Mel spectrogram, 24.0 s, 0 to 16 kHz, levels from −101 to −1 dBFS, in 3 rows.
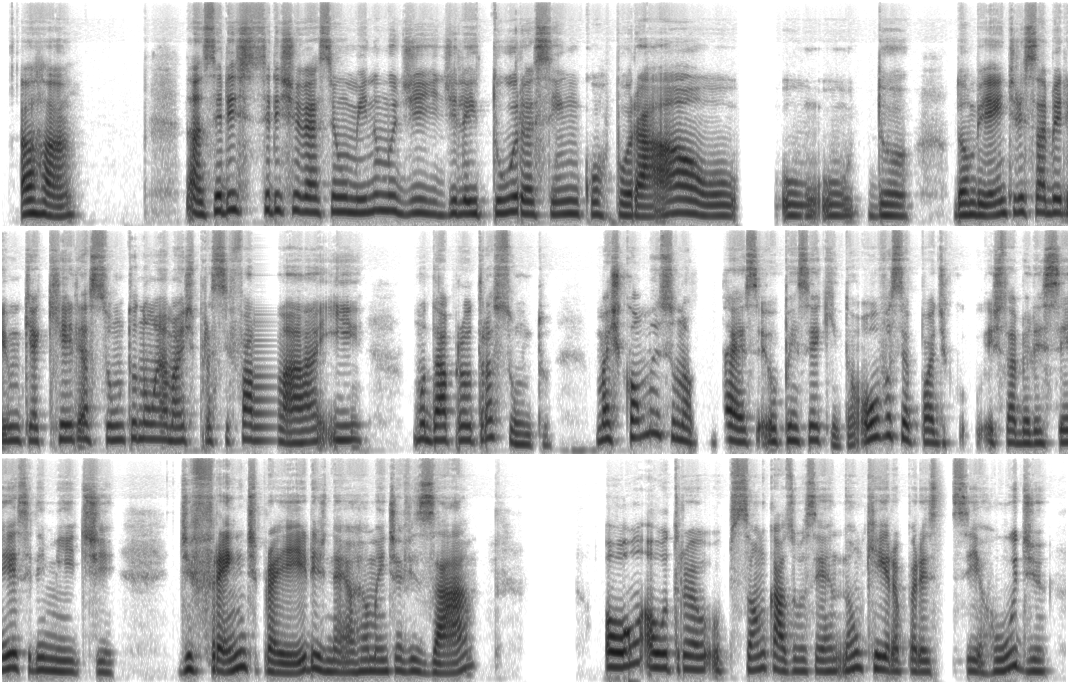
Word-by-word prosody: Aham. 195 -4 +4 0.8
Não, 205 -4 +4
se 195 - +1
eles 260 0 +3
se 270 - -3
eles 260 -2 0
tivessem 240 -3 +1
o 240 - +1
mínimo 250 +3 0
de 215 -1 -3
de 200 +3 -3
leitura 210 +2 +1
assim 200 +1 -1
corporal 195 +1 +2
ou 175 0 -3 0.3
ou 180 -1 -4
ou 90 +1 -6
do 175 -1 -3 0.3
do - - +1
ambiente, 190 +3 +2
eles 235 0 0
saberiam 225 -1 0
que 225 +1 -1
aquele 245 +3 -1
assunto 240 +1 -2
não 255 0 -1
é - - +2
mais 220 -1 0
pra - - -8
se 215 0 -4
falar 215 -4 +1
e 235 -1 -3 0.3
mudar 235 -2 +3
pra 235 0 -3
outro 235 +4 -1
assunto. 170 - -5 0.3
Mas 245 +2 +2
como 285 +4 0
isso 315 -5 -3
não 225 -3 +1
acontece, 200 +2 -1
eu 215 -2 0
pensei 230 +2 -1
aqui: 220 - -11
"Então, 150 +2 -8
ou 255 +4 +4
você 290 -4 0
pode 195 -4 -4 0.2
estabelecer 190 0 -1
esse 230 -2 +2
limite 175 -4 -3 0.4
de 210 +5 +2
frente 205 +3 +4
pra 180 -3 +3
eles, 185 +8 +3
né, 180 -1 -1
realmente 185 +2 -1
avisar, 180 - +2 1.0
ou 255 +5 +6
a - - +3
outra 225 -3 +2
opção, 210 +1 -3
caso 195 -5 +1
você 185 0 -3
não 205 +5 -1
queira 220 -4 +1
parecer 175 0 -4
rude, 185 - -2
210 Hz, 170 wpm, -22 LUFS, 185-235 Hz, 1.0 s, ou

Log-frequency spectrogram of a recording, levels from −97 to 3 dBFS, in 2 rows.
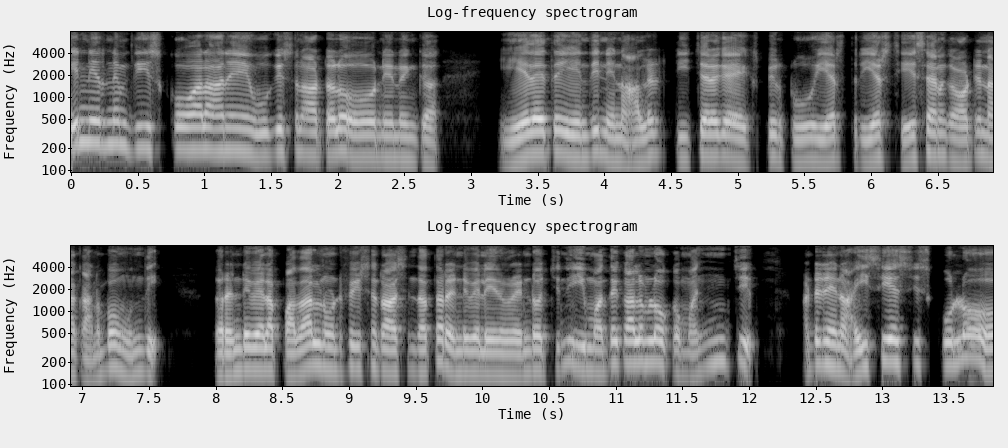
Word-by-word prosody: నిర్ణయం 230 -1 0
దీసుకోవాలా 195 -1 0
అనే 190 0 -1 0.2
ఊగిసిలాటలో, 175 0 +1 0.3
నేను 145 0 -2
ఇంక 135 -1 -5 0.7
ఏదైతే 170 +3 +6
ఏంది 150 +3 -1
నేను 140 -2 -2
ఆల్రెడీ 155 +6 -3
టీచర్‌గా 155 +2 +2
ఎక్స్‌పీ‌ర్ 155 +3 -8
2 130 - -4 0.2
ఇయర్స్, 135 +1 -2
3 - - -11
ఇయర్స్ 145 +1 -1
చేశాను 160 +2 0
గాబట్టి, 130 +5 -1
నాకు 140 - -1
అనుభవం 170 -3 -1
ఉంది. 145 +1 -5 0.5
2000ల 155 +3 +4
పదాలు 160 +7 +4
నోటిఫికేషన్ 165 +1 -2
రాసిన 150 +1 +2
తర్వాత 150 +8 +1
2022 140 0 +1
వచ్చింది. 185 +6 -11
ఈ - - +2
మధ్య 150 +6 +2
కాలంలో 200 0 +4
ఒక - - -5
మంచి 195 - -6 0.4
అంటే 195 - -1
నేను 170 -3 +3
ఐసిఎస్‌సి 195 +2 0
స్కూల్‌లో 185 -11 -1
160 Hz, 160 wpm, -22 LUFS, 145-185 Hz, 0.7 s, ఏదైతే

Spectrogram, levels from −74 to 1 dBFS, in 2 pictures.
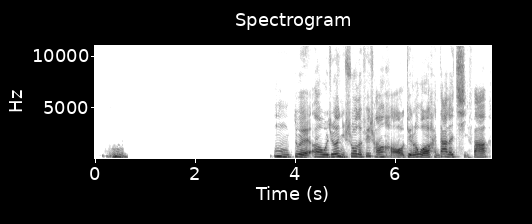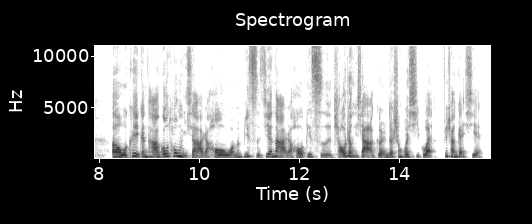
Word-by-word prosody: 嗯。 245 -6 -4 2.9
嗯， 255 -6 +2
对， 225 -7 +4
呃， 235 -2 0
我 215 -1 +3
觉 220 +2 0
得 250 +2 +5
你 230 -5 0
说 260 +5 -1
得 220 -2 +1
非 275 +5 -3
常 225 -3 -1
好， 215 - +1
给 200 +4 +3
了 210 +3 +3
我 195 -4 +6
很 190 - -8
大 245 +3 +2
的 215 -1 +1
启 220 -8 -5
发。 195 +9 +1 0.4
呃， 225 -1 +6
我 210 -1 +4
可 240 - -5
以 260 - +3
跟 225 +1 -2
他 225 -1 +1
沟 260 +3 +2
通 275 -1 +3
一 - - -8
下， - - -2
然 - - -6
后 210 -4 +3
我 190 -1 +1
们 195 +3 -7
彼 235 +6 -4
此 255 -9 -6
接 235 +8 -3
纳， 250 -2 +1
然 - - -6
后 190 -3 -2
彼 195 +3 -8
此 365 - -5
调 - - -1
整 - - +1
一 - - -10
下 - - +1
个 205 - -3
人 185 +1 -5
的 195 -1 -1
生 225 +4 -5
活 215 -1 -1
习 225 0 -7
惯， 420 - +1 0.2
非 270 - -6
常 245 -4 -1
感 215 - -4
谢。 - - -6
225 Hz, 220 characters per minute, -22 LUFS, 205-250 Hz, 2.9 s, 我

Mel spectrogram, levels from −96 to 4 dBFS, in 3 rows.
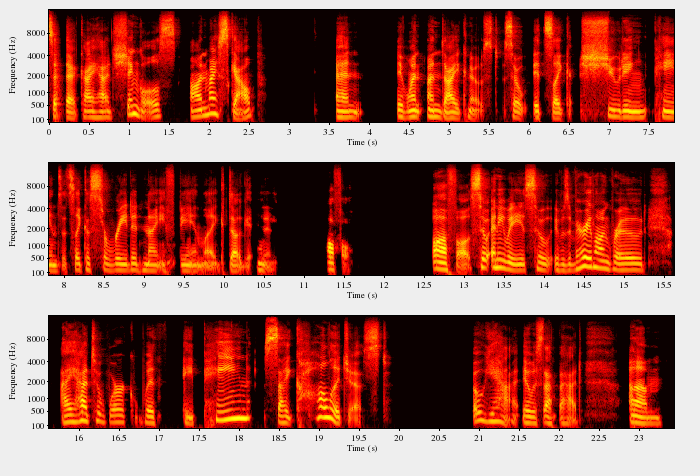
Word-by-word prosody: sick. - - +2
I 160 0 +3
had 155 0 -2
shingles 205 -7 0 0.2
on 180 +4 +2
my 255 +2 +4
scalp, - - +3 1.0
and 160 -2 +1 0.4
it 170 -3 -1
went 170 0 +2
undiagnosed. 165 -5 0
So - - +2
it's - - +4
like - - -3
shooting 165 -3 +2
pains. 150 -3 -3
It's - - -4
like 170 +1 -4
a - - -5
serrated 165 -1 0
knife 150 -2 -6
being, 150 0 -7
like, - - -8
dug - - -2
in - - -9 0.6
Awful. - - 0 1.0
Awful. 185 -3 +5
So, 230 -2 +6
anyways, 180 -9 +2
so 175 -5 +2
it 165 - -7
was 155 - -7
a 165 - -6
very 245 +9 +4
long 220 -5 +1
road. 170 -2 -1 0.5
I 180 +2 0
had 215 +3 +3
to 215 - -5
work 185 0 -5 0.2
with 170 -4 -3 0.3
a 155 -3 -5
pain 275 +4 +1 0.2
psychologist. 315 -1 +1 1.1
Oh, 230 - -2
yeah. 210 -1 -4 0.2
It 175 - 0
was 160 -2 -2
that - - -1
bad. 65 -2 -7 0.6
Um, 155 -4 +2
170 Hz, 130 wpm, -28 LUFS, 160-205 Hz, 1.1 s, So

